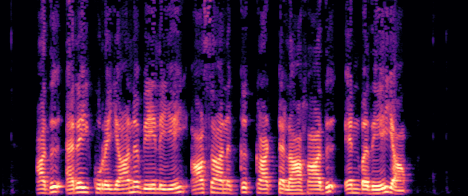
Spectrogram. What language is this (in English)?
Tamil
